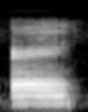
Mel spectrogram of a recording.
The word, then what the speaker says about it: all: l all and so this is kind of tricky because the a sounds like an o that's why there's a heart above the a so all and there's double consonants at the end two l's and we know that if there's two consonants we just say it one time all spells all so with that word we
